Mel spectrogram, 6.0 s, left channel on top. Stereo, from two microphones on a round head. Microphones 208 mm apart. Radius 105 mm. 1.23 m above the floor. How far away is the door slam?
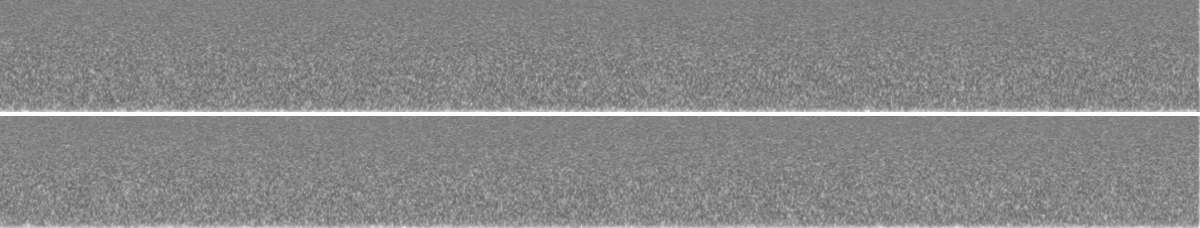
No door slam in this recording.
